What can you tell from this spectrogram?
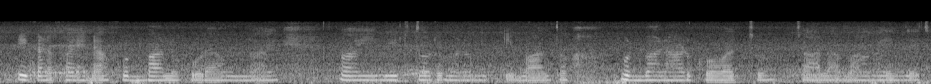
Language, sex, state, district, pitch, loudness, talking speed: Telugu, female, Andhra Pradesh, Chittoor, 100 Hz, -17 LUFS, 115 wpm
